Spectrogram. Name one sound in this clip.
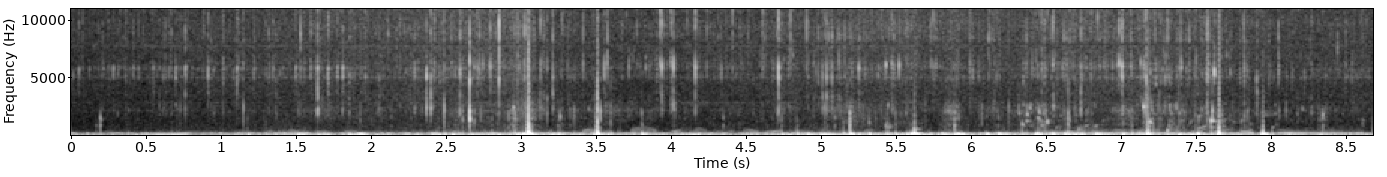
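Water rumbles and crackles, heard muffled from underwater.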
